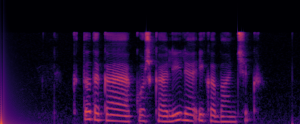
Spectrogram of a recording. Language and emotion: Russian, neutral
